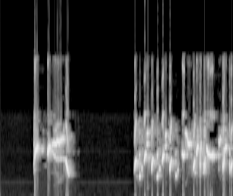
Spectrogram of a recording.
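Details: Goldfinch song from the Babors forest in Algeria: a short high warbled phrase, a pause of about a second, then a busy run of twittering, tinkling notes.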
